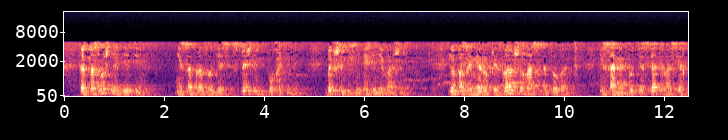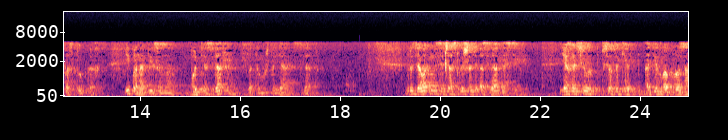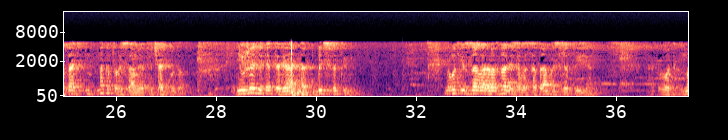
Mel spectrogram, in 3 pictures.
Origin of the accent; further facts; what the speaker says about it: Krasnodar Krai, Russia; я из Краснодарского края.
